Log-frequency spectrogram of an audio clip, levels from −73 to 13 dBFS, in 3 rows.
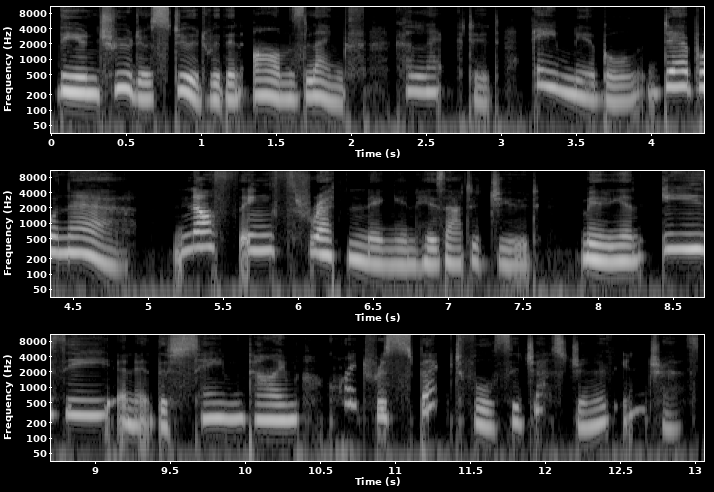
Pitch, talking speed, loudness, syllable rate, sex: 220 Hz, 125 wpm, -20 LUFS, 4.5 syllables/s, female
